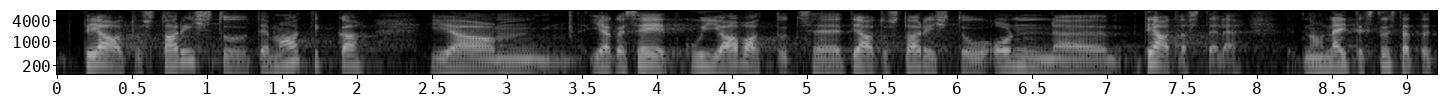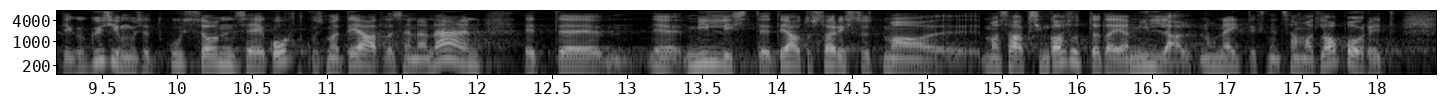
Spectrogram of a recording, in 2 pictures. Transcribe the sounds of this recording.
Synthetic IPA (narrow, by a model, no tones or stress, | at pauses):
t̪e̞ɑd̪̥ust̪ɑɾist̪ut̪e̞mɑːt̪ˑikːˑɑ | jɑ | jɑkɑse̞ːt̪ːˑkujɑvɑt̪ːˑud̪̥se̞ːt̪e̞ɑd̪̥ust̪ɑɾist̪uo̞nt̪e̞ɑd̪̥lɑst̪e̞le̞ | et̪no̞hnæjt̪ːˑekst̪ɤst̪ɑt̪ːˑɑt̪ːˑikukysʲimuse̞t̪kuso̞nse̞ːko̞ht̪kusmɑt̪e̞ɑd̪̥lɑse̞nɑnæene̞t̪ː | milːist̪t̪e̞ɑd̪ust̪ɑɾist̪ust̪mɑmɑsɑːksinkɑsut̪ːˑɑd̪̥ɑjɑmilːɑ̰lno̞hnæjt̪ˑːeksned̪sɑmːɑd̪̥lɑb̥o̞ɾid̪̥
